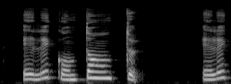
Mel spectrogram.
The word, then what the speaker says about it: contente: Entonces, si aquí il cont solo pronuncio hasta mi e n femenino, yo voy a pronunciar hasta mi t. Elle est contente. Elle est contente.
